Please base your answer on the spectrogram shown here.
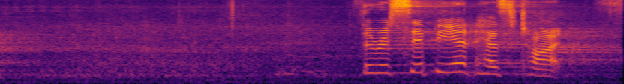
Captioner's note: laughter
